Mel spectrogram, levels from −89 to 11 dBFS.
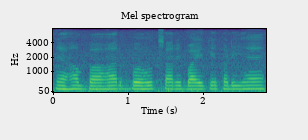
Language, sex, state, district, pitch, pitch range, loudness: Hindi, male, Haryana, Charkhi Dadri, 160 Hz, 155-160 Hz, -15 LUFS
